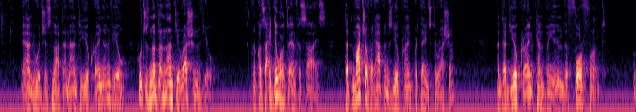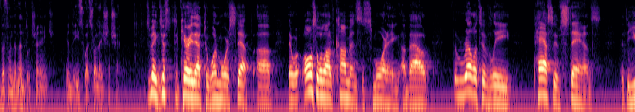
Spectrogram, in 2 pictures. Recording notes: Delivered the keynote address at the Peterson Institute on July 7, 2011, at the conference "Ukraine's Future: The Challenges and Impact of Governance in Ukraine," cohosted by the Peterson Institute for International Economics, the Center on the United States and Europe at Brookings, and the Atlantic Council.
